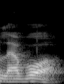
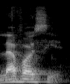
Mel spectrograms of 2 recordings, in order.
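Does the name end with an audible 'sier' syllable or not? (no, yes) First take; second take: no; yes. First: The name ends on a 'wa' sound. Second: The name ends with a spoken 'sier' syllable. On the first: This is the name's actual French pronunciation. The speaker calls it right. "ওনার নামের actual উচ্চারণটা হচ্ছে" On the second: This is how the name is written in Bengali. The speaker calls it wrong. "যদিও নামের উচ্চারণটা এরকম না, but আমরা বাংলায় লিখি এইভাবে"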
